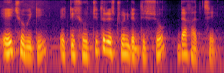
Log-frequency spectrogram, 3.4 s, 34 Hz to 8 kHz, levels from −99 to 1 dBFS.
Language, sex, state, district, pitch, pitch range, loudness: Bengali, male, West Bengal, Cooch Behar, 140 Hz, 120-160 Hz, -19 LUFS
